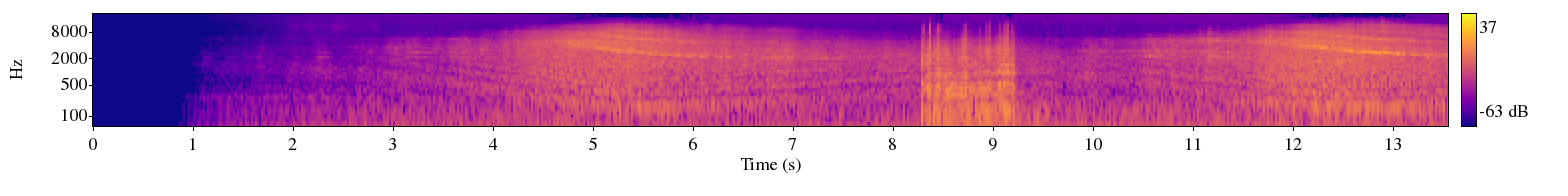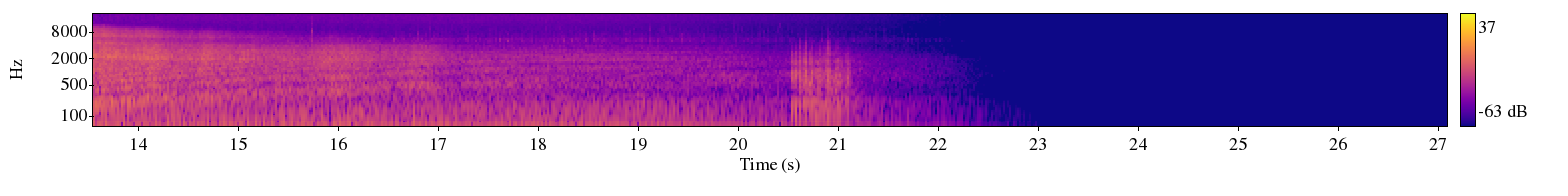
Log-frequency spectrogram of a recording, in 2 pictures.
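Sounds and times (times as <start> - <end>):
USAF Fairchild A10 Thunderbolt aircraft in warfare: 1.1 - 22.0.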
